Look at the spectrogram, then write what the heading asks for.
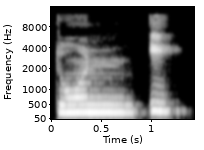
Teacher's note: Hamza is very sharp. The sounds cut off very abruptly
